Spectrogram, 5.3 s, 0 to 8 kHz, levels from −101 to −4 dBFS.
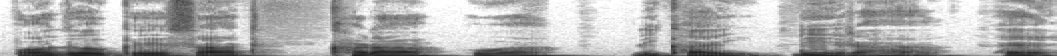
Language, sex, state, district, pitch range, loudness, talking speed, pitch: Hindi, male, Gujarat, Gandhinagar, 90-100 Hz, -20 LUFS, 100 wpm, 95 Hz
